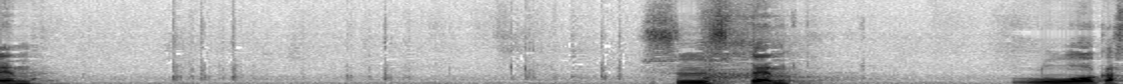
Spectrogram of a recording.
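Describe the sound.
Fingers tap out a light, irregular patter of clicks on a computer keyboard, and a person speaks over the end of it.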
